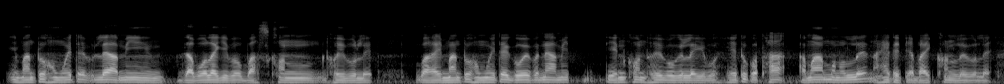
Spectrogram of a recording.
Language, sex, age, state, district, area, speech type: Assamese, male, 18-30, Assam, Sivasagar, rural, spontaneous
